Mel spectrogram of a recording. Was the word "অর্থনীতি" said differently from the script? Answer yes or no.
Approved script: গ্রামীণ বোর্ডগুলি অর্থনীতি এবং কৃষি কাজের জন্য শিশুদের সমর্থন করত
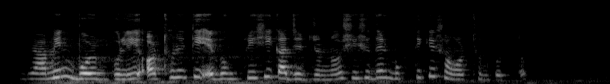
no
